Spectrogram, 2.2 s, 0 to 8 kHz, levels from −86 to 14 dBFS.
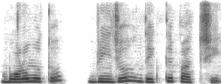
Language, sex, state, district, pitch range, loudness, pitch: Bengali, female, West Bengal, Jalpaiguri, 255-305 Hz, -19 LUFS, 265 Hz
